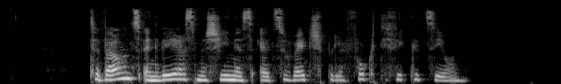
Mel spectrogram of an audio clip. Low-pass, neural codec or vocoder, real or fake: 14.4 kHz; none; real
